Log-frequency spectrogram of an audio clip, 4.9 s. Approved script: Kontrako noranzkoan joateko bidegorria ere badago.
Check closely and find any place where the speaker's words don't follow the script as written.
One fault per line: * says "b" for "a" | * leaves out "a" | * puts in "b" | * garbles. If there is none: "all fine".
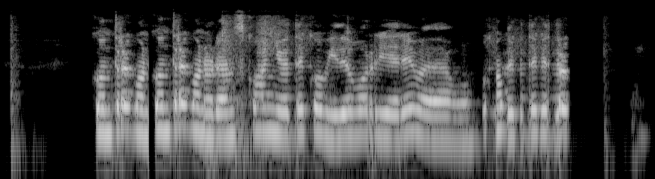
* puts in "kontrako"
* garbles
